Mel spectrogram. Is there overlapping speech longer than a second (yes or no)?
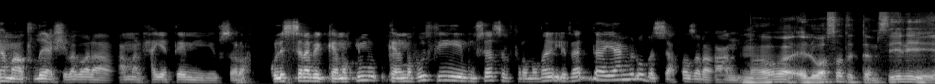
no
